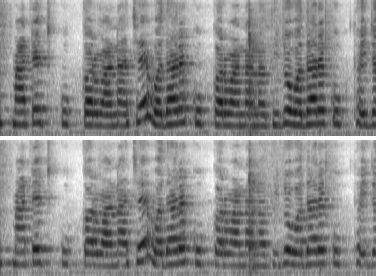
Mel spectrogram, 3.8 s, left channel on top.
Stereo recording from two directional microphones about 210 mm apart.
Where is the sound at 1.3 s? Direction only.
55° left (ahead or behind).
